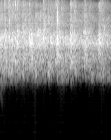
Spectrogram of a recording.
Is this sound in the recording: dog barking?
no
